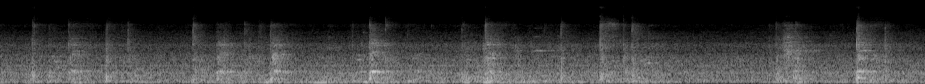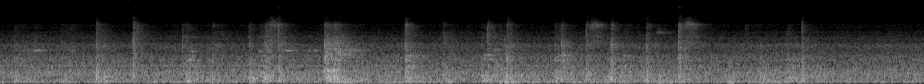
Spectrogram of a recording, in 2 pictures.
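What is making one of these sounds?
Punches thud against heavy punching bags in an echoing hall.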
